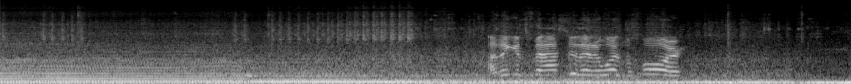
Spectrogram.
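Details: 1977 Dodge D200 360 V8 with new intake and rebuilt carb, no kickdown linkage, water neck leaking coolant; on a test drive the rumble revs up, drops sharply and settles into an even pull with no stumble or backfire: healthy throttle response.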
